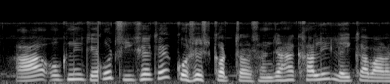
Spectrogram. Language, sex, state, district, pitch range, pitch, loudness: Bhojpuri, male, Bihar, Gopalganj, 185-235 Hz, 210 Hz, -18 LUFS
